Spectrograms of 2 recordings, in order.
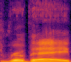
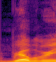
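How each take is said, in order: First: It is said with no R before the final vowel. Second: It is said with an R before the final vowel. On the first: The speaker calls it right. "actually pronounced reveille" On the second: The speaker calls it wrong. "revelry is actually pronounced reveille"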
